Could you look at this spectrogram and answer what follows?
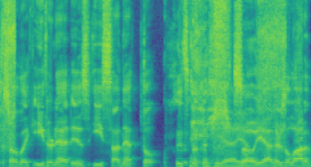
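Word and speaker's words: イーサネット: just the English word turned into the Japanese pronunciations. So Ethernet is Isaneto.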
